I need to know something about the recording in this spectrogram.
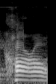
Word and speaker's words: Karel: in the room but closer to the actual pronunciation but we say Carol these days because it's kind of like gender neutral okay and so Carol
